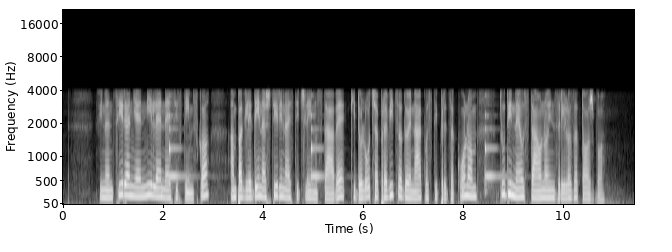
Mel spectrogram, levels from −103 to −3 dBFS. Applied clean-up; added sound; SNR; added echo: none; Bowed string instrument; 14 dB; none.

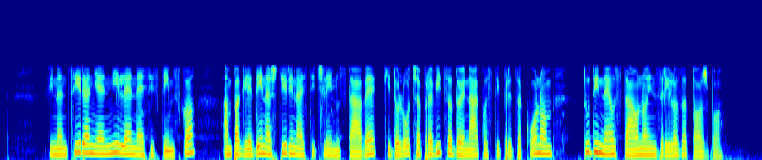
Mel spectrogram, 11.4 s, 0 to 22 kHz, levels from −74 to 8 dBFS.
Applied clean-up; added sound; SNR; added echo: neural mask model DeepFilterNet 3.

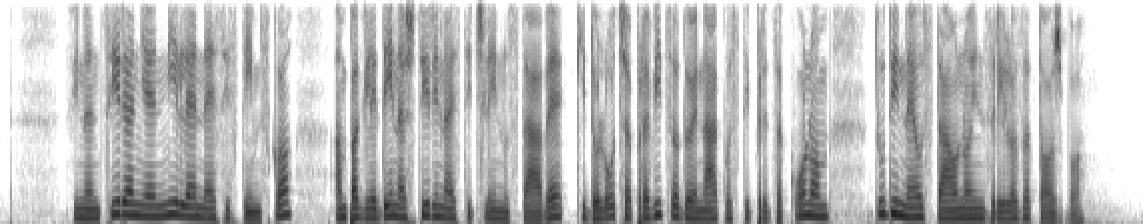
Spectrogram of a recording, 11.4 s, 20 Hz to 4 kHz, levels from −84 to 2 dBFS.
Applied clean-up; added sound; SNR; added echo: none; none; none; none.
